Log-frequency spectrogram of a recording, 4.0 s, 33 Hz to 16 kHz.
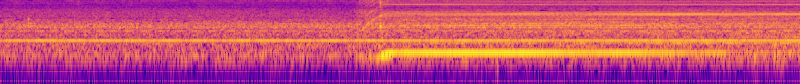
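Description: Creality CR-X 3D printer running, with a steady high hum throughout. About halfway through, its stepper motors start a travel move, a steady pitched buzz as the print head moves back toward the prime tower after the filament swap.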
